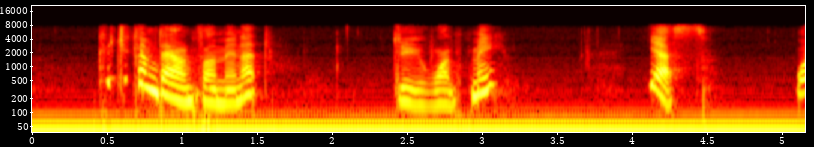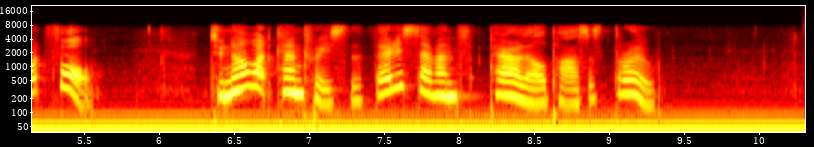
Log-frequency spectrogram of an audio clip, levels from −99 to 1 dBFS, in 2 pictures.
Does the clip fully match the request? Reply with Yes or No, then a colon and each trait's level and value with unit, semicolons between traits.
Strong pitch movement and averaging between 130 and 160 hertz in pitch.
No: wide, 8.7 semitones; high, 230 Hz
